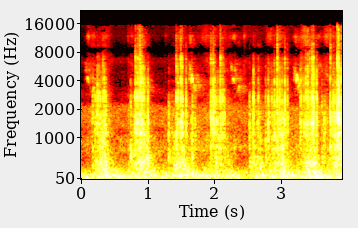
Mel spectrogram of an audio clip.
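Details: Toro Super Recycler GTS 6.0 self-propelled mower after gear drive rebuild, torqued to 32: light ratcheting clicks in quick bursts as the wheel is turned by hand; normal pawl clicking.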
